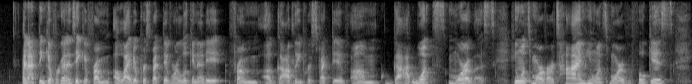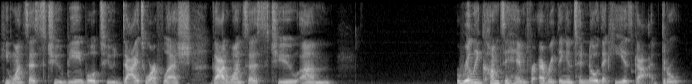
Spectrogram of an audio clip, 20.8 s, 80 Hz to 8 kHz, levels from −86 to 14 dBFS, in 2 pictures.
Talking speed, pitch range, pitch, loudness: 200 wpm, 145-175 Hz, 155 Hz, -20 LUFS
